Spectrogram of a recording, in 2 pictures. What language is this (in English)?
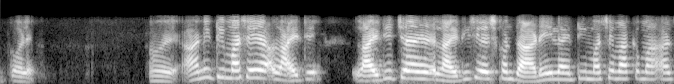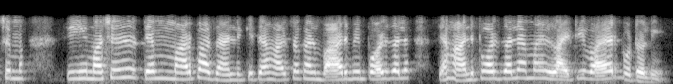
Konkani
